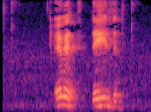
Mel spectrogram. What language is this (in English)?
Turkish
